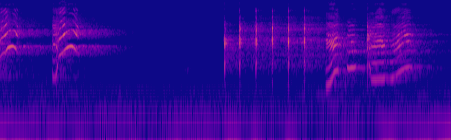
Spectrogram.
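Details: Talking parrot with two bright squeaks that sweep upward, a quiet gap, then a rapid run of about six clicks leading into longer whistled, rising tones.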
